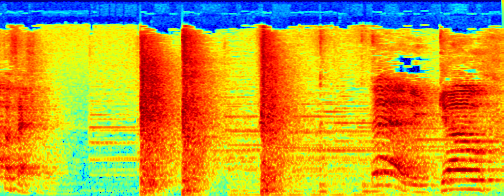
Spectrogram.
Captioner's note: slam slam slam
